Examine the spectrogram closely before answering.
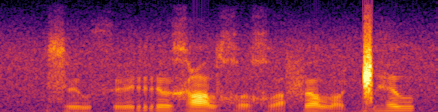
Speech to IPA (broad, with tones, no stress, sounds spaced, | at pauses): z ø˩ u̯ θ ø˩˥ r ɵ˥˩ ɣ ɑ˥˩ lˠ ʁʷ i˩ ʁʷ ɑ˩ f œ˥˩ lˠ ø˧ ɡ͡ǁ ɛ˥ u̯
